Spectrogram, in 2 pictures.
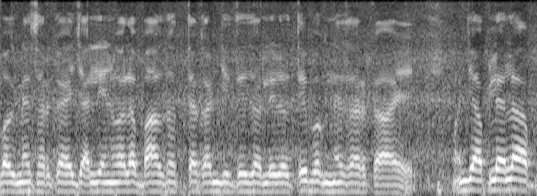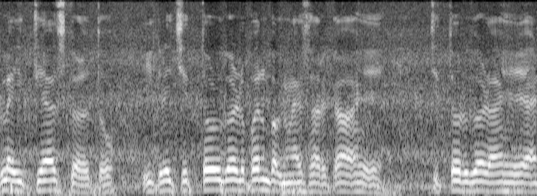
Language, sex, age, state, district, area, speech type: Marathi, male, 18-30, Maharashtra, Yavatmal, urban, spontaneous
